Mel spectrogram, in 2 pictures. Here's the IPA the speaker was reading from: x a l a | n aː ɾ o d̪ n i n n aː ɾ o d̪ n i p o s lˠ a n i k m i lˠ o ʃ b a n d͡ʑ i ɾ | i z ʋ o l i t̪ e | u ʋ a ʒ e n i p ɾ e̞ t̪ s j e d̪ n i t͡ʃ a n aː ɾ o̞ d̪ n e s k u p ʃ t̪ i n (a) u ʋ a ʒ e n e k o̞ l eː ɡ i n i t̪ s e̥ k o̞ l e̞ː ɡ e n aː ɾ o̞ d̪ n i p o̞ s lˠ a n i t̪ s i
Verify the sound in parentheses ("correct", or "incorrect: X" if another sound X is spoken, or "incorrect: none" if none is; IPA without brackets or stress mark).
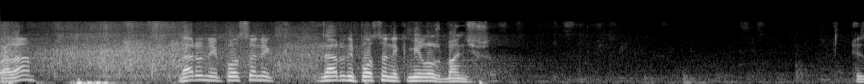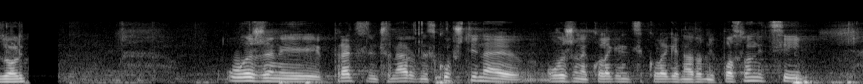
incorrect: e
